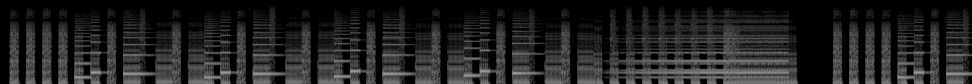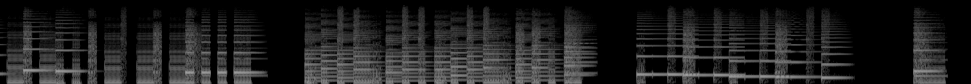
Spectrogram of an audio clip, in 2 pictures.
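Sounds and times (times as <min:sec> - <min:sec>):
Game Boy fighting music: 0:00.4 - 0:18.3, 0:18.9 - 0:19.2.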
